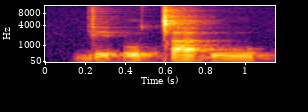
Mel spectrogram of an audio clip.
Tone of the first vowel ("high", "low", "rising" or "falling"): low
